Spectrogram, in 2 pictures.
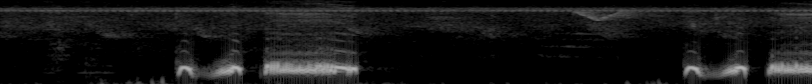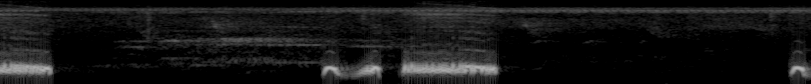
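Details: Spotted dove decoy call for trapping: clean, repeated three-part coos, two quick short notes then a longer rolling coo, roughly every two and a half seconds, with a faint steady high tone.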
